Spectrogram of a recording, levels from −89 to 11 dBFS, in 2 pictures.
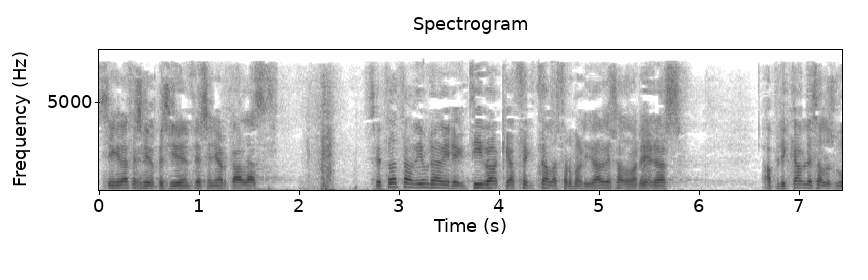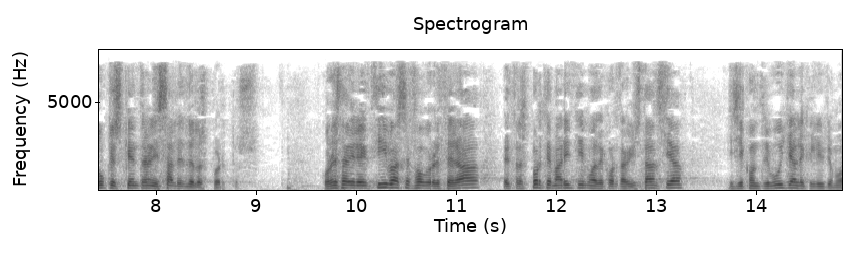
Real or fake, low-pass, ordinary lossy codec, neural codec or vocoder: fake; 7.2 kHz; AAC, 32 kbps; vocoder, 22.05 kHz, 80 mel bands, Vocos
